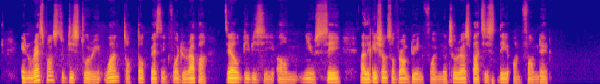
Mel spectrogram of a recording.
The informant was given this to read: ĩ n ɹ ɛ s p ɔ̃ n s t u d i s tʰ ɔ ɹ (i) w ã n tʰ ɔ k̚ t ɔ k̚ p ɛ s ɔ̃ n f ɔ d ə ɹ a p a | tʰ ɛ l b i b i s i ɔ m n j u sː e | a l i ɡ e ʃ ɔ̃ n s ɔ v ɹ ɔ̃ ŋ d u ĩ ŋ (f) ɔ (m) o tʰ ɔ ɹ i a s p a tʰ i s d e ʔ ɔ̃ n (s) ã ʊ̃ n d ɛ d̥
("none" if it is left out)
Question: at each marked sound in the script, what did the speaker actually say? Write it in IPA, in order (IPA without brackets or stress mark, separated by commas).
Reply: i, f, n, f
